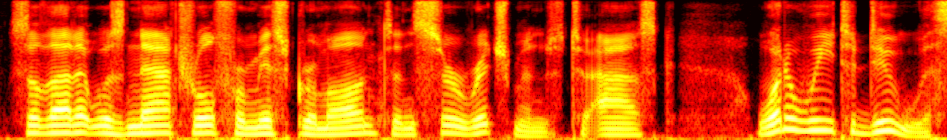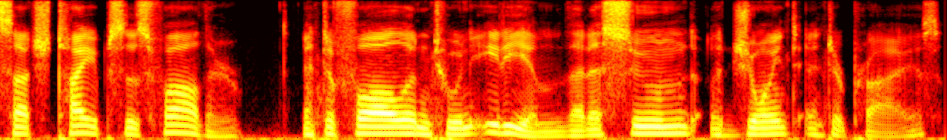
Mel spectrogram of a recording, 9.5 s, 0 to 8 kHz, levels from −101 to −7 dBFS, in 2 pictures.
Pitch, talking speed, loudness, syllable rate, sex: 135 Hz, 215 wpm, -18 LUFS, 5.6 syllables/s, male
